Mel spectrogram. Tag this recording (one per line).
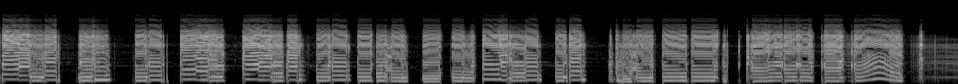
100
fuzz
fm
guitar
